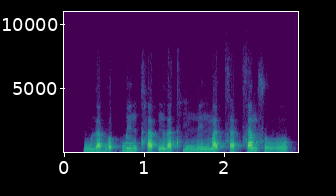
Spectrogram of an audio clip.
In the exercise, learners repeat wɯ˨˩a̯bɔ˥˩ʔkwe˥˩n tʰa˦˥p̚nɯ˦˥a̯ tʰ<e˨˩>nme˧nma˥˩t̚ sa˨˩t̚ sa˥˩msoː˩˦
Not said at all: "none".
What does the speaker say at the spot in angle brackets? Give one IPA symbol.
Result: i˨˩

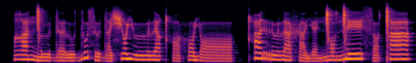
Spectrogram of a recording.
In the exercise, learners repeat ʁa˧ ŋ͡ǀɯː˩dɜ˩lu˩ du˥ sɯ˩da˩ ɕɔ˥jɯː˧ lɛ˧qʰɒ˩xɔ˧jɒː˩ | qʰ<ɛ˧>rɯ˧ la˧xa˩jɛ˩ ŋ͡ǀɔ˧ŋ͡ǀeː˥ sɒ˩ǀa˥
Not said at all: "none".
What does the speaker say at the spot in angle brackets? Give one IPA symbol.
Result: ɛ˥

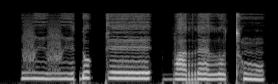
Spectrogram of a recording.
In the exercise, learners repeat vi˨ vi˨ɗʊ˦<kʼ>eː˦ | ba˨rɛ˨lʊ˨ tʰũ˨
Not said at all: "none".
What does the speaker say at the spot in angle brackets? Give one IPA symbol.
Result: k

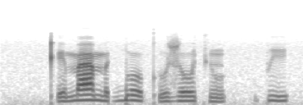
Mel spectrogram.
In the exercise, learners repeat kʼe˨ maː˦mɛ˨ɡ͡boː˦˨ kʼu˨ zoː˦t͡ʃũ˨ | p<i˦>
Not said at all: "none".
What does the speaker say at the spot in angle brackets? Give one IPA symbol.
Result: i˦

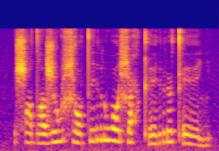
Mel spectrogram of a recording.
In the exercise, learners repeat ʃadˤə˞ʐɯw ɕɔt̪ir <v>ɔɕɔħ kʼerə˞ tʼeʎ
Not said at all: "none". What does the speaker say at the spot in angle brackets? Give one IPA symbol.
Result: w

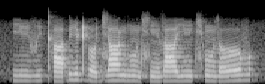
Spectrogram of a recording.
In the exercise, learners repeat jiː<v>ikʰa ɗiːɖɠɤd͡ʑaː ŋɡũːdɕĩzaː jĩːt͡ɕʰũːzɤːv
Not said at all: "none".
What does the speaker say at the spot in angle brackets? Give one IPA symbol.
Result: v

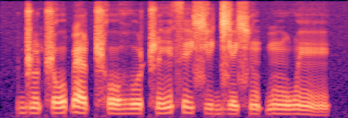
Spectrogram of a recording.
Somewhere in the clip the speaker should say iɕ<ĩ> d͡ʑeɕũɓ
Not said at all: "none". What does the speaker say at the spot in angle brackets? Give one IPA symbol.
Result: i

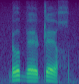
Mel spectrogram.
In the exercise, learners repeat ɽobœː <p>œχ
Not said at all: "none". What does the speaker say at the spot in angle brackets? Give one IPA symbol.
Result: ʈ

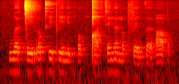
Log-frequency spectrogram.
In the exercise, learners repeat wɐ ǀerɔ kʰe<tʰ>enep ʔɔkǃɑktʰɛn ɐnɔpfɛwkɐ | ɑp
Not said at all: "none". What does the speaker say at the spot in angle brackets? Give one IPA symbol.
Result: pʰ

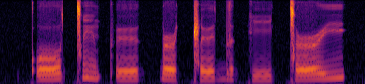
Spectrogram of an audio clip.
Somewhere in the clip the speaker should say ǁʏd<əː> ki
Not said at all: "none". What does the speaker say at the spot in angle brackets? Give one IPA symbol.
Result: ə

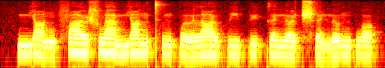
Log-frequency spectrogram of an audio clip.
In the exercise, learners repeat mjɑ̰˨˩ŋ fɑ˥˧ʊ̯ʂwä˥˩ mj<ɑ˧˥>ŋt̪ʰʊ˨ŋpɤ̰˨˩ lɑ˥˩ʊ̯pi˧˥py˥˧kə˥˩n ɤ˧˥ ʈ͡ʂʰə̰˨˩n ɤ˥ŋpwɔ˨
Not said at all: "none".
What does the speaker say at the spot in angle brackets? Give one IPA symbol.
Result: ɑ˥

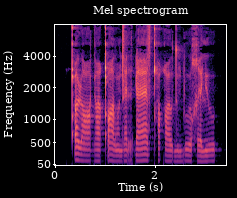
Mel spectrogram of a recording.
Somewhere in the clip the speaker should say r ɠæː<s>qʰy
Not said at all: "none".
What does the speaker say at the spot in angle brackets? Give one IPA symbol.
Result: z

